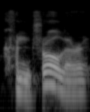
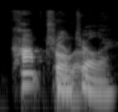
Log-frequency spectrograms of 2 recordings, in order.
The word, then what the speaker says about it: comptroller: Well, it's certainly not controller. The the job is in the constitution comproller. And as I said, typically the debate has been over what which uh which syllable that you emphasize. I happen to say comproller. I I hit it hard on the on the first syllable.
